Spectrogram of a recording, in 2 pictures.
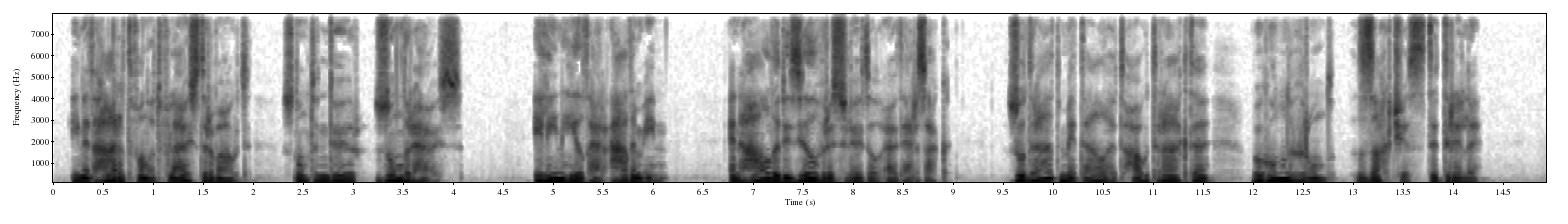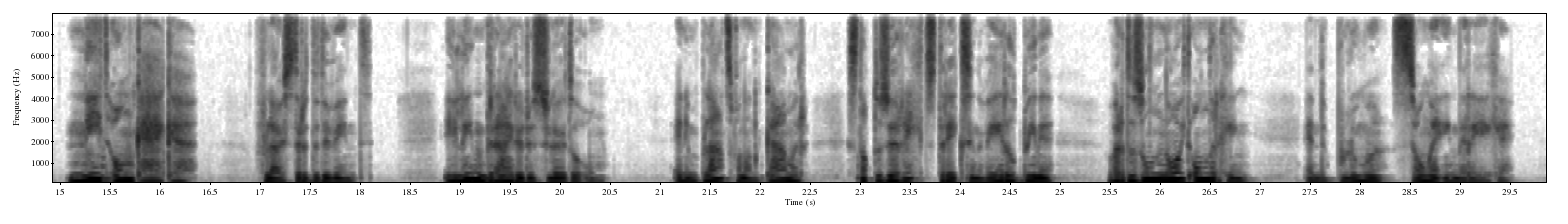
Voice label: flemish narration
